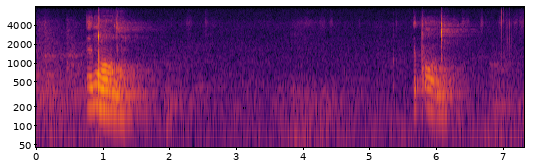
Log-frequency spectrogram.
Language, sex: Xhosa, male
